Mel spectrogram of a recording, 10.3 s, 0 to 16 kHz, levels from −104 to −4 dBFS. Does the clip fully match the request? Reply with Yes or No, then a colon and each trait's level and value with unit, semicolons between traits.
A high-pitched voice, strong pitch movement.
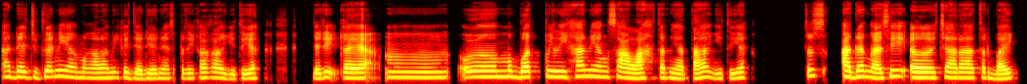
No: high, 205 Hz; average, 3.0 semitones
